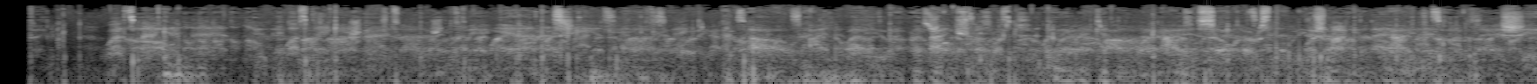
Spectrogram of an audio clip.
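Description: Horror-style ghost whispering: a continuous stream of whispered voices with sharp hissing 's' sounds, starting a moment after the beginning.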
